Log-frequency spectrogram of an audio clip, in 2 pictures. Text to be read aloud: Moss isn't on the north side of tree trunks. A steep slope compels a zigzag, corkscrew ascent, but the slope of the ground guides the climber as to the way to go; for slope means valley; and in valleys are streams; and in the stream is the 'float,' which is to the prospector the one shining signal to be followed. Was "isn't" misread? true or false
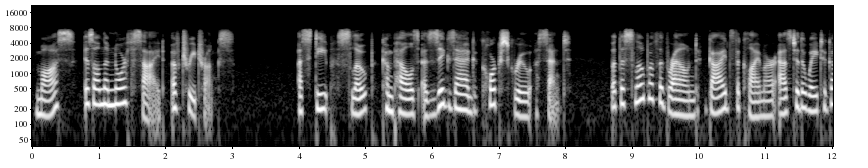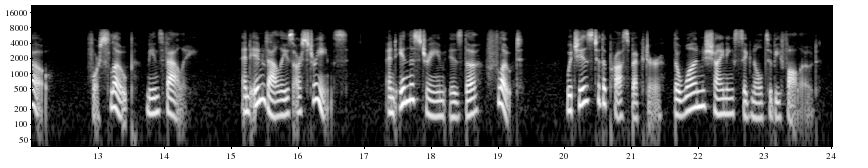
true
